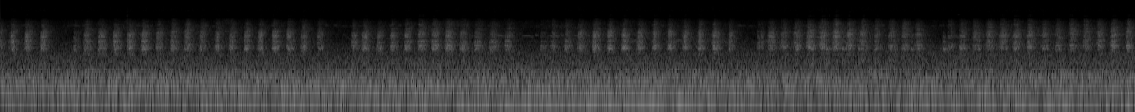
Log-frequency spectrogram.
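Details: Heron young at the nest beg while a parent feeds them, with beak biting: continuous rapid rattling, harsh pulses in long runs broken by brief gaps, over constant low rumbling noise.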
